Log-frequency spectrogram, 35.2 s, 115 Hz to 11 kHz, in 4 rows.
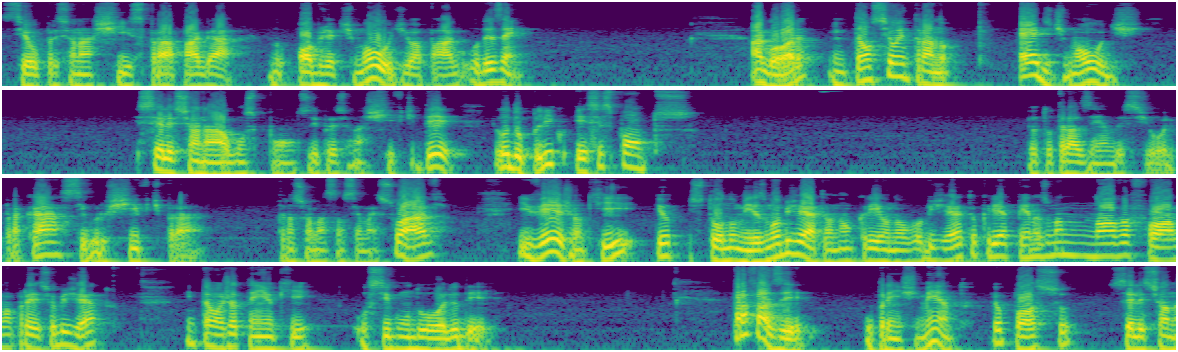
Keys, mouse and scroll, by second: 3.3 x, 3.7 click, 4.9 click, 7.3 Tab, 9.2-10.1 drag, 12.0 shift+d, 20.9 shift+click, 24.7 ctrl+middle click, 26.5 ctrl+middle click, 27.3 ctrl+Tab, 27.9 ctrl+middle click, 29.0-30.3 ctrl+middle drag, 30.4 ctrl+shift+middle click, 31.2 ctrl+shift+middle click.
